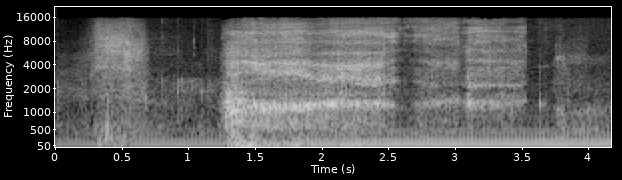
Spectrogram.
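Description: A woman's loud breathy sigh close to the microphone about a second in, lasting over a second, followed by a shorter breath out, over a steady low hum.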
